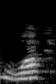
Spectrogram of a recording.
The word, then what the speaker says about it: walk: need to pronounce walk. Don't say L. Walk.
